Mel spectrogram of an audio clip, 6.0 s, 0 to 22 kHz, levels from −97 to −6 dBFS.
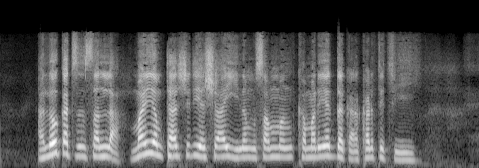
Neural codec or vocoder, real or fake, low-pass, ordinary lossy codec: codec, 16 kHz in and 24 kHz out, 0.9 kbps, LongCat-Audio-Codec, fine tuned four codebook decoder; fake; 10.8 kHz; AAC, 48 kbps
